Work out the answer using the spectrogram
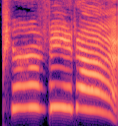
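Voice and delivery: mock little-voice scream, tiny and very high squeal. Retelling a beach moment when Hannah ran by, screaming in Hannah's little voice. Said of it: "screams in her little voice".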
